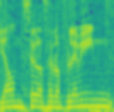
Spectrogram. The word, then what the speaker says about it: John 00 Fleming: Y los artistas, que esto es importante, son John 00 Fleming y Christopher Lawrence.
